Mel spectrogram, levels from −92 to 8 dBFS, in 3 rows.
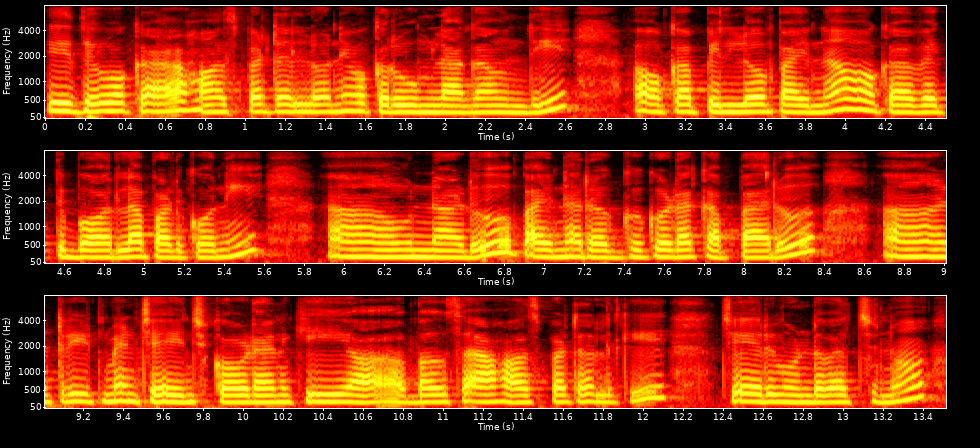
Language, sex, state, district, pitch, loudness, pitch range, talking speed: Telugu, female, Telangana, Karimnagar, 195 Hz, -14 LUFS, 185-210 Hz, 135 wpm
